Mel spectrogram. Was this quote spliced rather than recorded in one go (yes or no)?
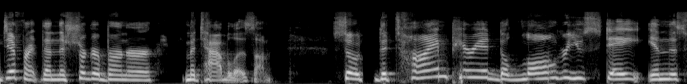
yes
